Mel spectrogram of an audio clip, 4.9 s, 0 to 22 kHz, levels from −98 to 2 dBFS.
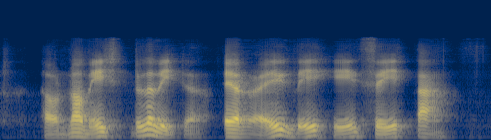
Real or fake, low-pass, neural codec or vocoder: fake; 7.2 kHz; codec, 16 kHz, 0.3 kbps, FocalCodec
